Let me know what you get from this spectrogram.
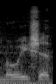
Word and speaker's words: Moses: The actual Hebrew pronunciation of Moses is a little bit closer to Moesha than Moses.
